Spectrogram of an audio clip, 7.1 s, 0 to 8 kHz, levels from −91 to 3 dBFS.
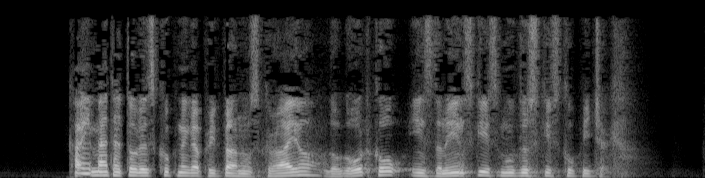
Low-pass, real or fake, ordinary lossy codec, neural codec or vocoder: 7.2 kHz; fake; MP3, 32 kbps; codec, 16 kHz in and 24 kHz out, 0.4 kbps, LongCat-Audio-Codec, two codebook decoder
